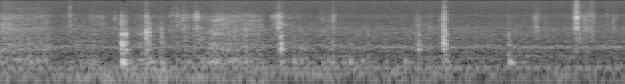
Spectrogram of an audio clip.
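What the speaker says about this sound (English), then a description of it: "Got a bee over here thinks that's not such a good idea." A honeybee buzzes around beehive frames while honey supers are checked in orange groves, a soft continuous drone broken by scattered sharp clicks and knocks from handling the hive equipment.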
